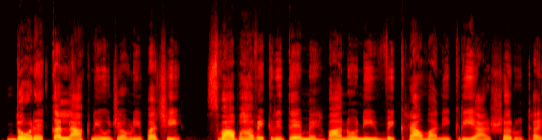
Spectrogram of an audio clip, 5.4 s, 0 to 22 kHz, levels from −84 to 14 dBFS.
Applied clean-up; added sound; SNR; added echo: none; none; none; none.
